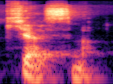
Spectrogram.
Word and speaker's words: chiasme: si on était tous ensemble donc ça se prononce chiasme c'est une figure de construction au lieu d'avoir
